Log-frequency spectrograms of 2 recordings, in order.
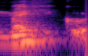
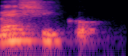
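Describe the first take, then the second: First: The middle consonant is not a sh sound. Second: The middle consonant is a sh sound. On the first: This is how it is pronounced today. "no lo hubieran pronunciado como México" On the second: This is how it was pronounced in the fifteenth century. "lo hubieran pronunciado como México"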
